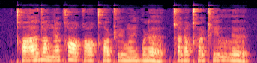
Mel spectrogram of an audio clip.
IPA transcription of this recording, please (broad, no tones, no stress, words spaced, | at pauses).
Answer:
qʰaː ɖɑnẽ qʰɑːqɑːqʰɔ ʈʰʏːβə̃ːi̯bɔɳɐ | ʈʰaɽəi̯qʰʏːʈʰe lːə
